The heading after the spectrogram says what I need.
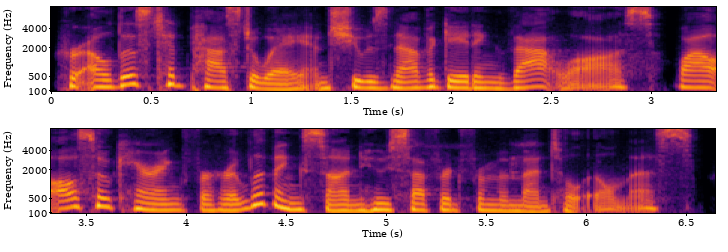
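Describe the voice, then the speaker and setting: Brief: a lowish-voiced woman podcast host, casual true-crime storytelling, close dry mic. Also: animated, brisk, no echo. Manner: casual, jokey asides between scripted reading.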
